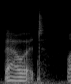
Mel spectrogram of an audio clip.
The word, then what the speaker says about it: Bowett: Anna Bowett. Yeah, whatever. – Bauer. – Bowett. – Like Bowett.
